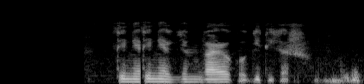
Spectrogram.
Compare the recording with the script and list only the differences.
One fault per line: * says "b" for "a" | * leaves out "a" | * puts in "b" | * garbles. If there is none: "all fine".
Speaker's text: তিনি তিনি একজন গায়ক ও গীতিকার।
all fine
